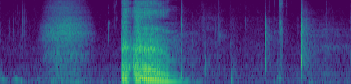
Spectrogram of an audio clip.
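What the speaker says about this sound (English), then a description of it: "Let me just clear my throat." A man clears his throat once, close and loud, a short rasping burst followed by a few small mouth clicks and breaths in an otherwise quiet room.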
